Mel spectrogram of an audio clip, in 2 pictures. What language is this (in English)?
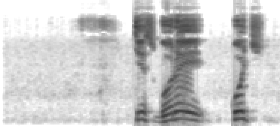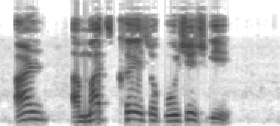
Bateri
